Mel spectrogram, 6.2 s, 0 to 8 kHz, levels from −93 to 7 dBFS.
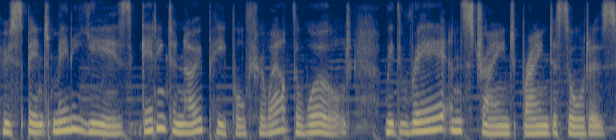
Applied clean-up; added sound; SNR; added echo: none; none; none; none.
